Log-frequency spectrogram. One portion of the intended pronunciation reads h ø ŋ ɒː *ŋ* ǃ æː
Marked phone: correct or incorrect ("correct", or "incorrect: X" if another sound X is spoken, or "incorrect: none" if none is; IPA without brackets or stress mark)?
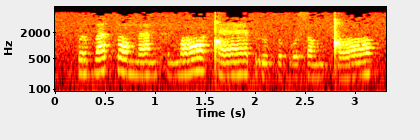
incorrect: none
